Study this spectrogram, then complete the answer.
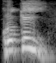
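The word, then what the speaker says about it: croquet: ইন a game of ক্রোকেই মানে এর প্রোনাউন্সিয়েশনটা হবে ক্রোকেই তো ক্রোকেই নামক একটি খেলায়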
